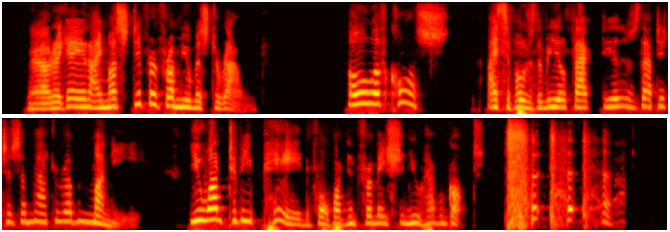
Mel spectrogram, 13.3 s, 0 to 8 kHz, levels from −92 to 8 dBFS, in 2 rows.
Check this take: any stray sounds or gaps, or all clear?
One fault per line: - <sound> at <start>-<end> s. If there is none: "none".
- cough at 11.7-12.9 s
